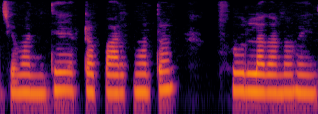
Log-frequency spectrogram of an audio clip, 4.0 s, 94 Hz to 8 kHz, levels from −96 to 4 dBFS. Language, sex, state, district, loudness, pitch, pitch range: Bengali, female, West Bengal, Malda, -29 LUFS, 225 Hz, 220-235 Hz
